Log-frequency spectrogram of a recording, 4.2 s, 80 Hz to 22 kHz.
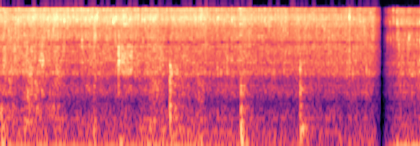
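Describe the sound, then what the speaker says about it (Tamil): Garlic and ginger sauté steadily in a hot pan, a continuous close sizzle with a few soft stirring scrapes and a brief dip in the hiss near the end; no voices. "ஒரு 4 பூண்டு போட்டுக்கோங்க. கொஞ்சமாக இது இஞ்சி போட்டுக்கோங்க. நல்லா வதங்கட்டும்."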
